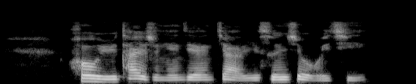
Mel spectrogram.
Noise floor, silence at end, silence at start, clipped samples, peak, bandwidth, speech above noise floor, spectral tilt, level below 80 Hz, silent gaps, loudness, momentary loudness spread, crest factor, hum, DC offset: -49 dBFS; 0.5 s; 0.7 s; under 0.1%; -2 dBFS; 7.8 kHz; 31 dB; -5 dB/octave; -62 dBFS; none; -18 LUFS; 10 LU; 18 dB; none; under 0.1%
